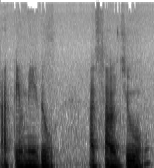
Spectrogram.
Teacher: Nah, ini huruf samsiyah yang tidak nampak pengucapan lamnya ya. Lamnya itu diidgham, jadi dilebur dengan setelahnya.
